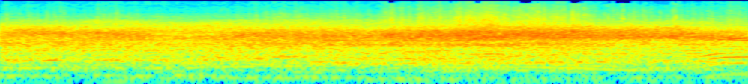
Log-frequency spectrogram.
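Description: Late model stock cars, including a Ford Thunderbird, roaring around the dirt oval at Lernerville Speedway in Sarver, PA, a steady loud blend of engines that swells slightly as the pack passes down the backstretch.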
